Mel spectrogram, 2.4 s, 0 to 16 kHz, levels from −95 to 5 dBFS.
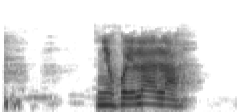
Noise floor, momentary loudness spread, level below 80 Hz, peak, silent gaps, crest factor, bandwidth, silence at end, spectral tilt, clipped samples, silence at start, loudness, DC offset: -62 dBFS; 11 LU; -62 dBFS; -2 dBFS; none; 18 dB; 6.2 kHz; 0.5 s; -6.5 dB/octave; under 0.1%; 0.05 s; -16 LUFS; under 0.1%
